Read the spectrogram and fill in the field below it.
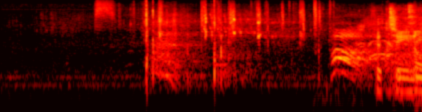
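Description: A tennis racket strikes a ball with a sharp pop.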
